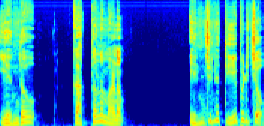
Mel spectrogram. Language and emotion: Malayalam, fearful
